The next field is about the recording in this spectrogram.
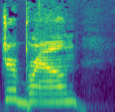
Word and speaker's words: Brown: Hi, my name is Mr. Brown. And by the way, the Brown is spelled just like the color.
